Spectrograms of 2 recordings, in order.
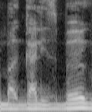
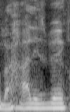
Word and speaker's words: Magaliesburg: On dit Magalisburg mais le nom sud-africain Bour c'est Mallesburg. Moi comme ça qu'on prononce.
